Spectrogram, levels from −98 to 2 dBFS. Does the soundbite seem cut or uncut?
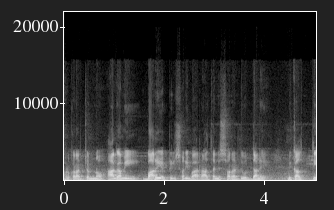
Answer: cut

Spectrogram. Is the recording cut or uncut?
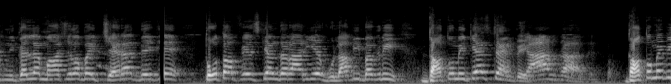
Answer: uncut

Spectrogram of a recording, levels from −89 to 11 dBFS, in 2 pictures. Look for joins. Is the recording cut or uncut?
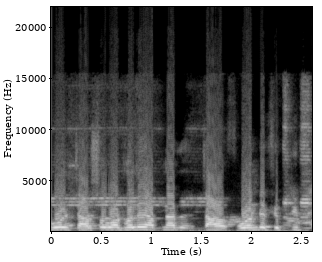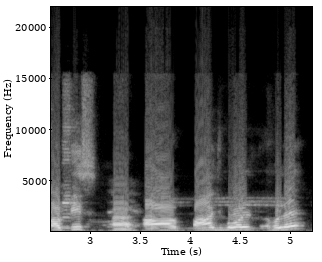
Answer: uncut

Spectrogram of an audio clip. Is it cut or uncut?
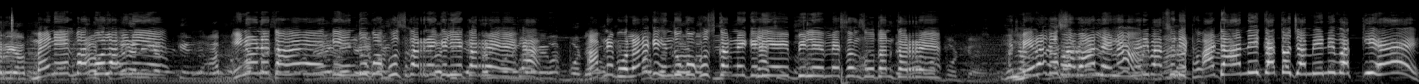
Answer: cut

